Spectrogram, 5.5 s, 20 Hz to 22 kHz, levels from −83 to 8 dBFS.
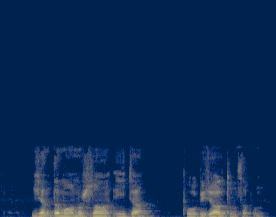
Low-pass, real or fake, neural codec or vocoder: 7.2 kHz; real; none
